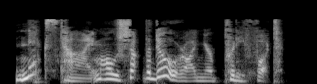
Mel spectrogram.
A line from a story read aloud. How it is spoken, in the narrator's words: she snarled at Shay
